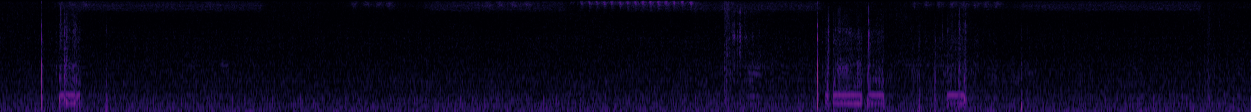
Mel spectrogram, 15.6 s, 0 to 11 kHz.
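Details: A female Frivaldszky's bush cricket (Pholidoptera frivaldskyi) in a humid meadow near Kosari, Cherkasy Oblast, Ukraine, on 5 July 2023, gives thin, very high-pitched buzzing that starts and stops, with a quick pulsed burst midway.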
